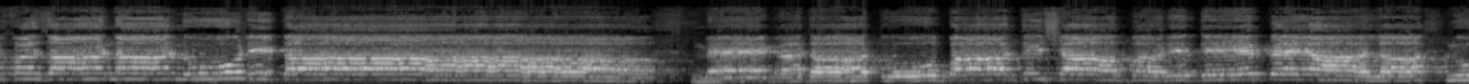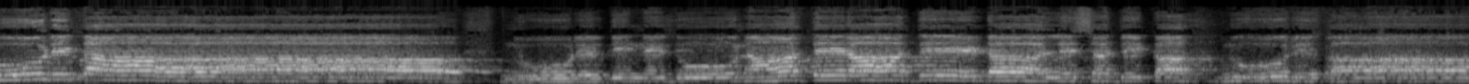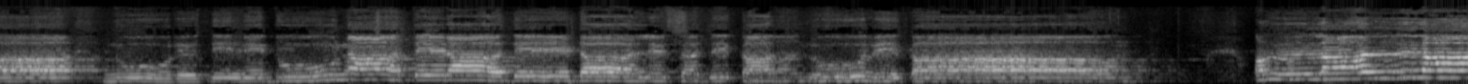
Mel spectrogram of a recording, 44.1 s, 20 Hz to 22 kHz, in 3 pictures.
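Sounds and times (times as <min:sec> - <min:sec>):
man singing devotional song: 0:00.0 - 0:44.0.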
